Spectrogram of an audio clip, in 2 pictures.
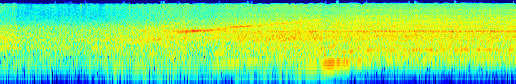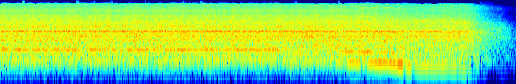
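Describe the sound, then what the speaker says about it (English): A blender making oat milk whirs steadily and loudly for about ten seconds, its motor pitch shifting slightly as it runs, then cuts off abruptly. "I stop the blender before I stop the stopwatch."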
